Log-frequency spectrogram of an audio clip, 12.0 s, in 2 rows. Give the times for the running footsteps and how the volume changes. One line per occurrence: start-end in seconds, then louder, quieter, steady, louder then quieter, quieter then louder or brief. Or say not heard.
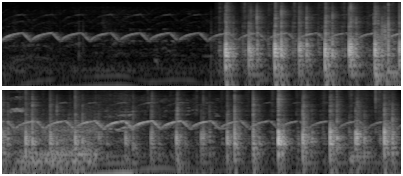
3.2-11.9 quieter then louder.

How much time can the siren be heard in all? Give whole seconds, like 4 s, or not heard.
12 s.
